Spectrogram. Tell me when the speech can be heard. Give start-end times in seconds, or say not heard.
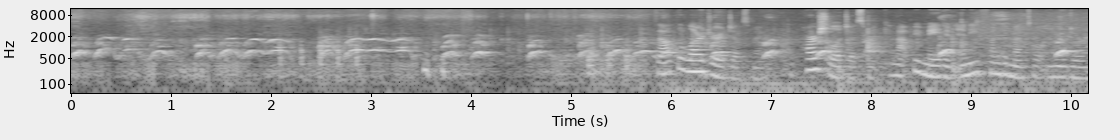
5.8-10.1.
